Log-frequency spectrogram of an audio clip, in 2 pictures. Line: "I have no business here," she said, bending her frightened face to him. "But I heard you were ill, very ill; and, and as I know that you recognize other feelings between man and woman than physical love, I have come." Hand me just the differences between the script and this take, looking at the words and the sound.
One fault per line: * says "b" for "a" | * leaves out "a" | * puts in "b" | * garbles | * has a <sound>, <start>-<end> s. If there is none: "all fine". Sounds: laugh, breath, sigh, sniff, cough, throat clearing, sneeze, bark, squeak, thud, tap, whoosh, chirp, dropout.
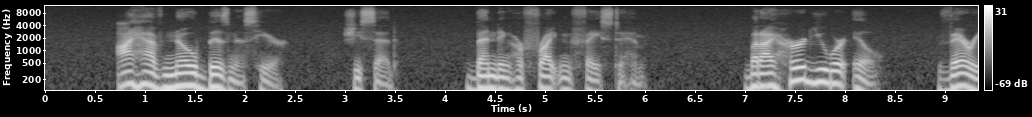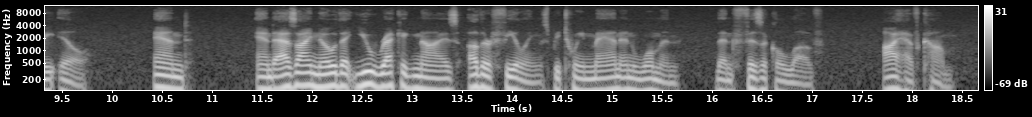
all fine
